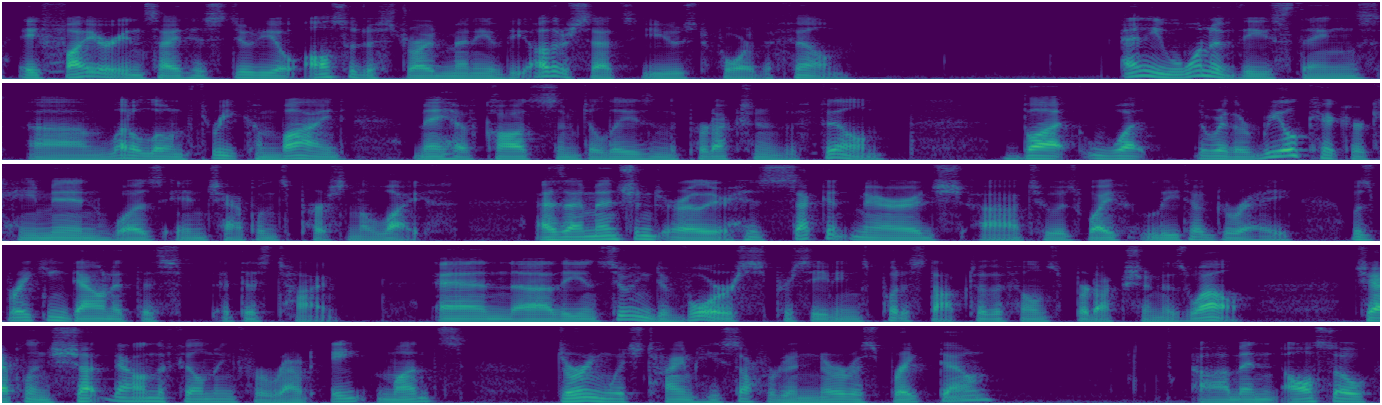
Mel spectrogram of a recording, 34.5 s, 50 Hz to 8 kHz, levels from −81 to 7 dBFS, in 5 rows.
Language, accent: English, American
